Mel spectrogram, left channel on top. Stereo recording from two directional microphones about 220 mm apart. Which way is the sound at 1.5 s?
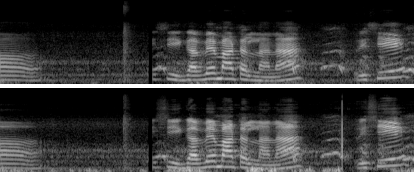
5° right (ahead or behind).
